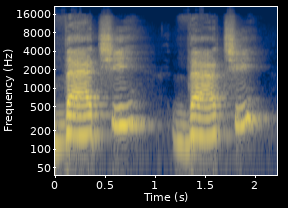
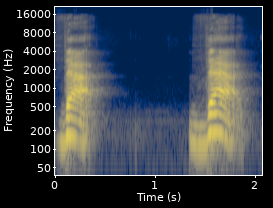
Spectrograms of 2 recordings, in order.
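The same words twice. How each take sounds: First: "that" as "thatchy", rising; Brazilian pronunciation. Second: Short, low "that" cut at t; true English pronunciation. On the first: Teacher mimicking Brazilians, "that" with final i. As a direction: add "chee" to "that". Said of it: "vou falar como brasileiro falaria". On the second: Teacher's correct take, "that" without final vowel. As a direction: stop "that" with the t unreleased. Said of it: "depois eu vou falar como se é". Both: Shown as a demonstration.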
